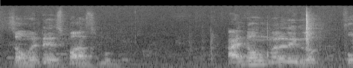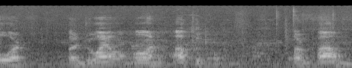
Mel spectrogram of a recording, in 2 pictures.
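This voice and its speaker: The speech moves at a very slow pace, broken by long, frequent pauses. Its loudness stays very even, with audible room echo. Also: man, medium pitch for a man. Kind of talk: presentation.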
